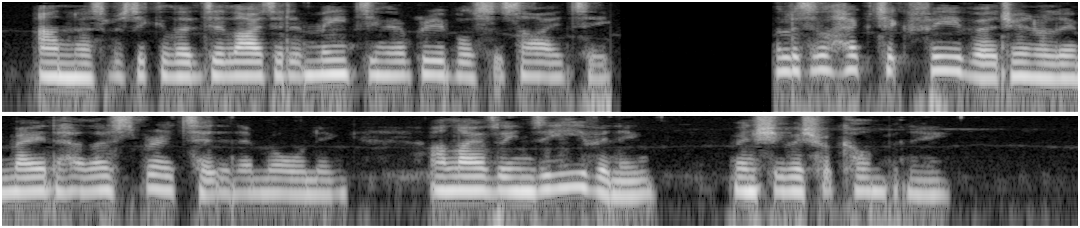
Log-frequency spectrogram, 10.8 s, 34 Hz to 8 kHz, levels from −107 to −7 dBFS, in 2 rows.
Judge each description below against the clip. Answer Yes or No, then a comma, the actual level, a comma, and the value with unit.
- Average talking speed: Yes, average, 175 wpm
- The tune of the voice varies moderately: No, narrow, 1.8 semitones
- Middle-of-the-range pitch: No, high, 195 Hz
